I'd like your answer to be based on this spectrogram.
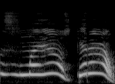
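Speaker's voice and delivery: shrill, very high screaming. Retelling a dream, screaming at people in the house: retelling a scream. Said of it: "That's what I'm screaming at all these people".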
